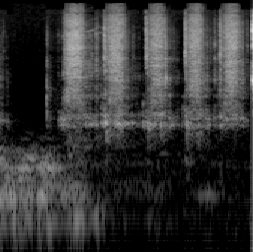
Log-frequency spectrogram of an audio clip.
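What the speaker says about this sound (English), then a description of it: "just kind of cleaning out my grates real quick" Smoker grill grates being scrubbed clean with a brush, a few close, rough rasping strokes in a steady back-and-forth rhythm.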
